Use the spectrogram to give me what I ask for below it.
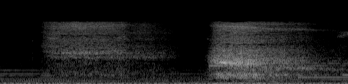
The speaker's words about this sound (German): Konzentriere dich auf diesen Punkt und atme einmal tief ein und wieder aus.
